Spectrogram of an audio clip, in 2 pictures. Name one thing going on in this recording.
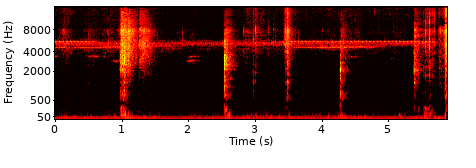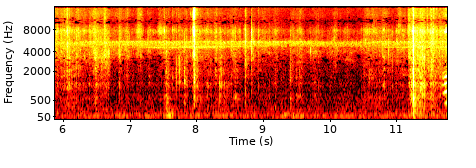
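Leaves rustle close by.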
